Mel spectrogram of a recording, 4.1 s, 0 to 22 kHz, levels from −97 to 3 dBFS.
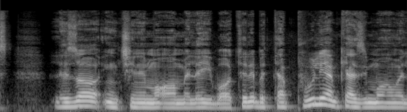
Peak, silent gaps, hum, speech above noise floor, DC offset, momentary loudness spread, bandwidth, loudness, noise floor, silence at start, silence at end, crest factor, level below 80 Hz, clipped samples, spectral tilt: -10 dBFS; none; none; 29 dB; under 0.1%; 7 LU; 16 kHz; -26 LUFS; -54 dBFS; 0 s; 0 s; 14 dB; -64 dBFS; under 0.1%; -6 dB/octave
